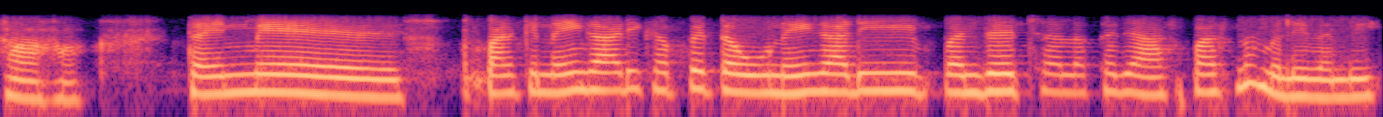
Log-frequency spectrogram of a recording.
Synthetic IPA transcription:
ɦaːɦaːt̪ɐɪnmẽ | pãːɪ̃kʰenɐĩɡaːɽikʰɐpet̪ɐunɐĩɡaːɽipɐ̃ɲd͡ʑt͡ɕʰɐlɐkʰə̆d͡ʑeːaːspaːsnɐmɪliʋẽːn̆d̪i

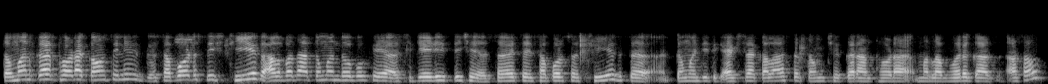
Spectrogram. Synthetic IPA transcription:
t̪ɐmənkəɾt̪ʰoːɽaːkɐmsinisɐpoːʈsd̪it͡ʃʰt̪ʰijekʰɐlbɐt̪aːt̪ɐmɐnd̪oːbokʰesiɖeɖit̪it͡ʃʰsəsɐsɐpoːʈsot̪ʰijekʰt̪ɐt̪ɐmənd͡ʒ̪iːt̪ʰikʰeːksʈɾaːkɐlaːst̪ɐt̪ɐmt͡ʃʰikɐɾãːnt̪ʰoːɽa̰mɐt̪lɐbʋəɾɡaːzɐ̰sɐl

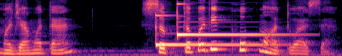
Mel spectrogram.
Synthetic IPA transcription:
m̤əd͡ʑʱamət̪ãn | səp̚t̪əpəd̪ikʰuːpməɦət̪ːʋəasa

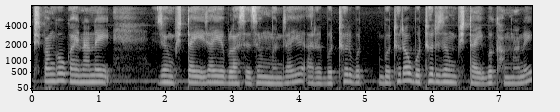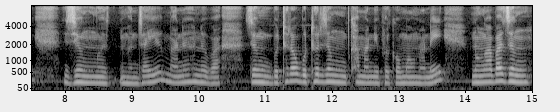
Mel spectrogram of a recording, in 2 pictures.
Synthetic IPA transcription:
pʰi̥paŋɡɯwkʰajnanɯj | zɯŋpʰi̥tajzajɯblasɯzɯŋmɯnzajɯʔaɾɯbɯtʰɯɾ | bɯtʰɯɾawbɯtʰɯɾzɯŋpʰi̥tajbɯkʰaŋnanɯjzɯŋmmɯnzajɯmanɯhɯnɯbazɯŋbɯtʰɯɾawbɯtʰɯɾzɯŋkʰamanipʰɯɾkʰɯwmawnanɯj | nɔŋabazɯŋ

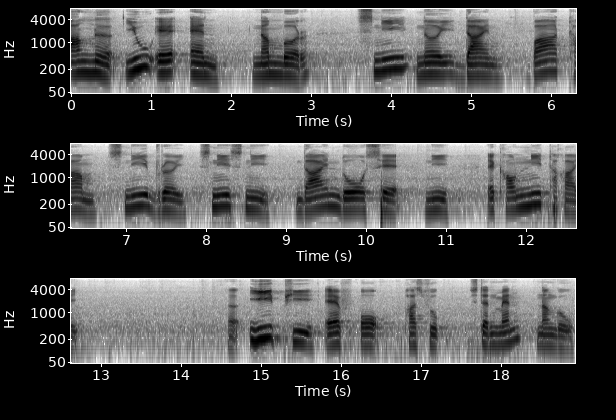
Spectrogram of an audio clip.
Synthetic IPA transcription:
aŋnəjueenː | ɐmbəɾ | sninəjdajn | batʰam | snibɾəj | snisni | dajndɔse | ni | ekʰawnːitʰakʰaj | ipʰiepʰɔpʰasbuk̚ | stet̚menː | aŋɡow

